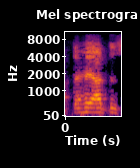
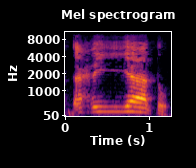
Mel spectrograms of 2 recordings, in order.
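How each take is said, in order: First: It is rushed and the y sound is single. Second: The y sound is held long and doubled. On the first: The speaker calls it wrong. "സ്പീഡിൽ അങ്ങോട്ട് അടിച്ചു വിടുമ്പോ" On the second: The speaker calls it right. "യാ ഇന് ശബ്ദുണ്ട്"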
